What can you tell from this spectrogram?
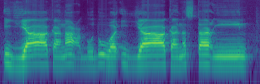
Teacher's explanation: دال لمبا نہیں کریں گے، دال کے بعد واو نہیں ہے، دال جو ہے وہ صرف اس کی حرکت پڑھیں گے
